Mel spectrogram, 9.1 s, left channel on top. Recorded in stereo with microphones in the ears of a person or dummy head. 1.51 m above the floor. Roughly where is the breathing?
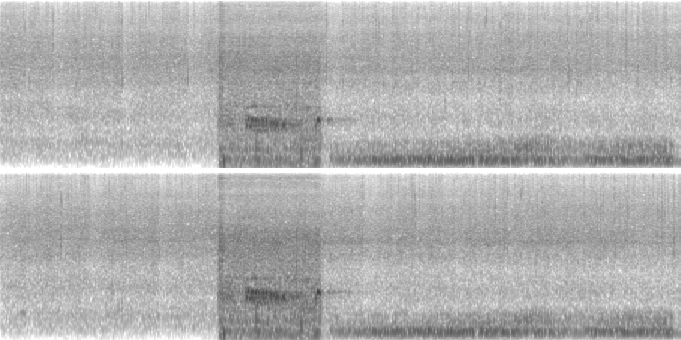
Left.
